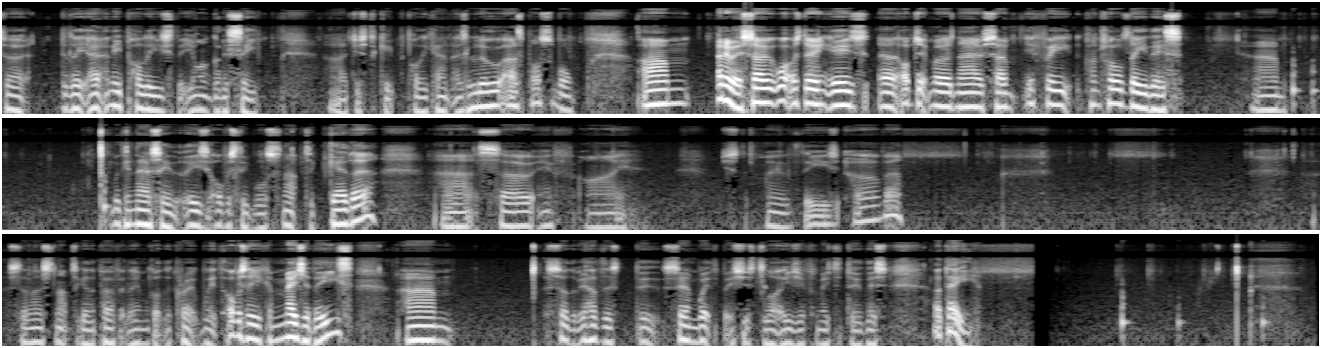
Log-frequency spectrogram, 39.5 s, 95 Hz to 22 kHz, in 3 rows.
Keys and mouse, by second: 0.1 alt+middle click, 0.5 alt+click, 0.9 alt+middle click, 2.0 alt+click, 3.0 alt+middle click, 3.2 alt+click, 3.7 alt+middle click, 4.6 alt+click, 5.0 alt+middle click, 6.5 alt+click, 8.0 right click, 11.2 ctrl+d, 12.1 click, 13.3 alt+click, 17.6 click, 19.4 v, 20.7 w, 21.7 click, 23.2 alt+click, 23.7 alt+middle click, 24.2 alt+click, 26.3 alt+click, 26.7 alt+middle click, 27.4 alt+click, 30.0 alt+click, 33.3 click, 34.6 alt+click, 35.0 alt+middle click, 36.6 alt+F9.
